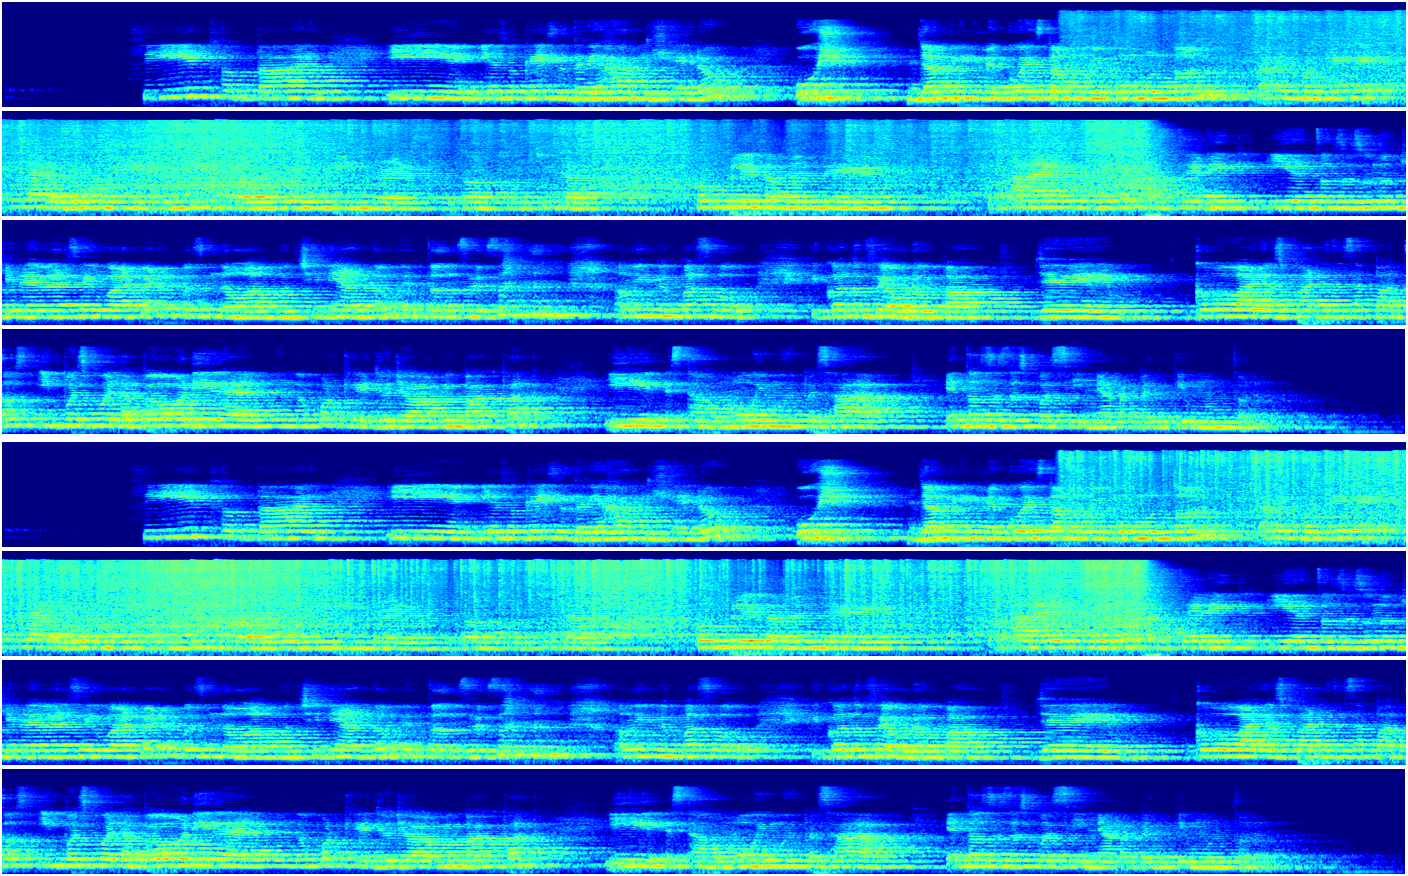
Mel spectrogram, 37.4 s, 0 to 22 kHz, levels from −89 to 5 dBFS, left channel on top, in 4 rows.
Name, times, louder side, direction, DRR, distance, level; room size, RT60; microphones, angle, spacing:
voice 1, 0.9-4.9 5.3-5.6 6.0-9.2 9.4-13.7 14.0-15.2 15.9-25.2 25.6-26.2 26.7-34.0 34.4-36.5, left 1 dB, 45° left, -7 dB, 2.7 m, -30 dB
sound 1, 7.0-17.0, right 5 dB, 35° right, 0.9 m, -32 dB
9.9 x 5.2 x 4.1 m, 1.5 s
head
